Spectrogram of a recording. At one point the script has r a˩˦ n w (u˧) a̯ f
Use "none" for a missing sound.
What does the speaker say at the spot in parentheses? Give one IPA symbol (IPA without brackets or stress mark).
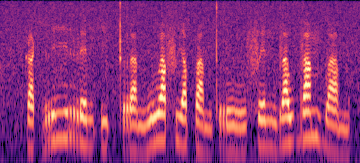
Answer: u˦˥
